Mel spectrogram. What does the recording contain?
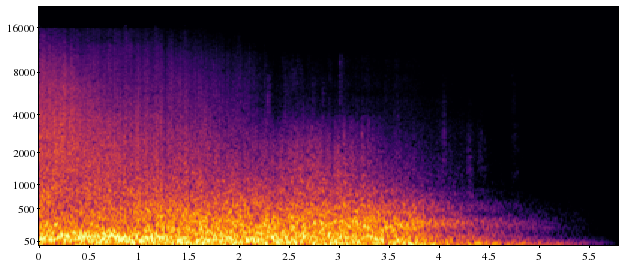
Some explosion sounds I mixed up from various free web sounds i.a.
